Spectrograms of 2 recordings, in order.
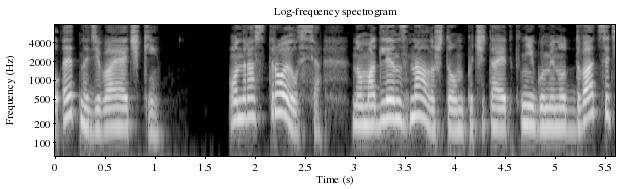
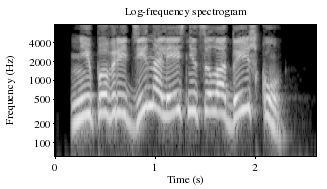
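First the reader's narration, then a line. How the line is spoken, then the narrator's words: Shout from behind door. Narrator (Russian): выкрикнул Эд из-за двери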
